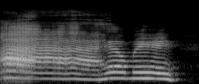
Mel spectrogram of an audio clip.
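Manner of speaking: acted high, loud scream with a long ah. Retelling the moment the speaker's leg was hanging off, retelling a scream. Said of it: "I start screaming".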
